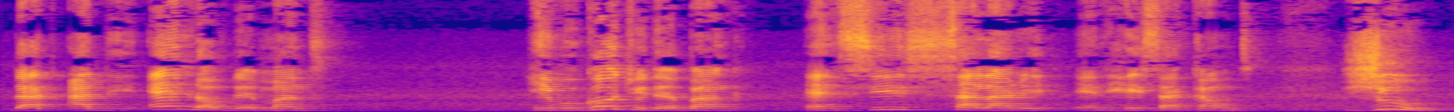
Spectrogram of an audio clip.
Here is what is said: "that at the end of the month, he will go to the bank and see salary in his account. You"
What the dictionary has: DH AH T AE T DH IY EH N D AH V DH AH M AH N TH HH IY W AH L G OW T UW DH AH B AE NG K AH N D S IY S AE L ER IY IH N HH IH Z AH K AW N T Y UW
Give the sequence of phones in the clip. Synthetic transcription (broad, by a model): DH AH T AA T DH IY EH N D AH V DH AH M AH N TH HH IY W AH L G OW T UW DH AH B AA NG K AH N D S IY S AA L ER IY IH N HH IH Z AH K AW N T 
